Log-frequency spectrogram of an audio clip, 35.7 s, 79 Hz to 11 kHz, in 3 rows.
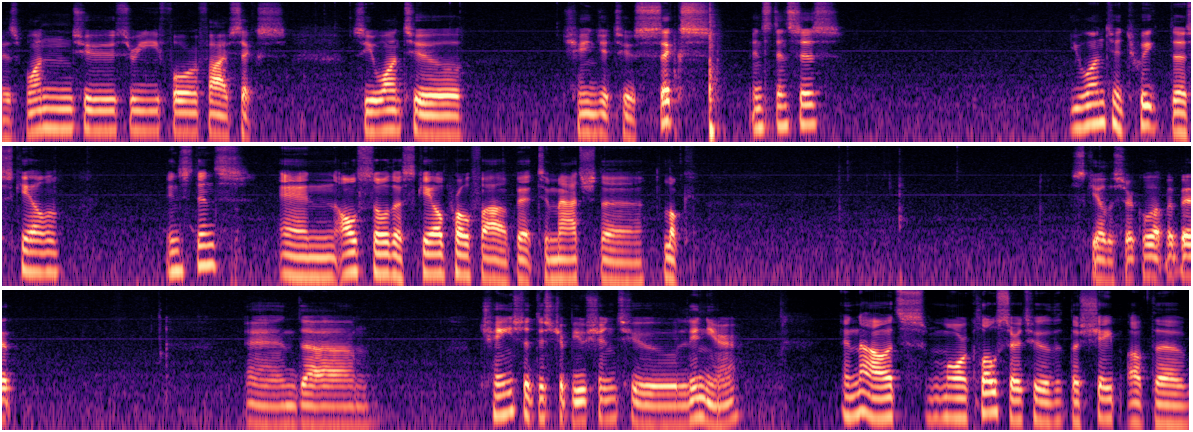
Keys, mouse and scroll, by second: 2.5 alt+right click, 2.9 alt+middle drag, 3.1 alt+right click, 3.3 alt+click, 4.5 alt+click, 5.6 click, 6.7 KP_6, 7.2 Return, 11.3 click, 16.3 click, 17.9-18.4 drag, 20.2 click, 20.8 r, 21.5-22.9 drag, 27.8 scroll up 2, 29.2 click, 30.7 click.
